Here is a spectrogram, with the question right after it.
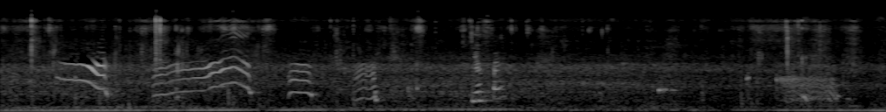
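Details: One-week-old Labrador Retriever puppies make a few thin, squeaky whines that rise and fall in quick arcs early on, then fade, while a person speaks quietly and a low hum runs underneath.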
